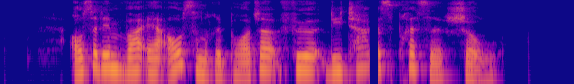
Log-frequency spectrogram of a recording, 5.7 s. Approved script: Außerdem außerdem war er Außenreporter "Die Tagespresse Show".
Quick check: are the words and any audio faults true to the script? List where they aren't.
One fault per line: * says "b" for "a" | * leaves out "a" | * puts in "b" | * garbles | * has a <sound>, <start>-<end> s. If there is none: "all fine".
* leaves out "außerdem"
* puts in "für"
* has a dropout, 3.7-3.8 s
